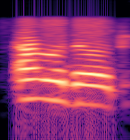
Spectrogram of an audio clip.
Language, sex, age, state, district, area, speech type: Kannada, female, 30-45, Karnataka, Dakshina Kannada, rural, conversation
